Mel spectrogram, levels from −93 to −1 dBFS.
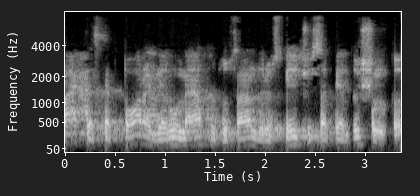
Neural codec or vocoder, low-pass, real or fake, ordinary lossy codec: none; 7.2 kHz; real; MP3, 48 kbps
